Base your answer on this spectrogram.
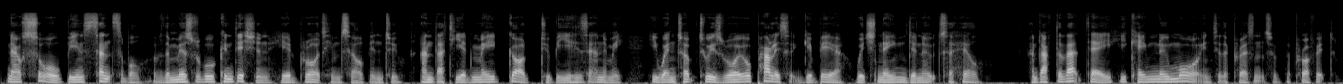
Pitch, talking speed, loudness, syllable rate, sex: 105 Hz, 230 wpm, -22 LUFS, 5.8 syllables/s, male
